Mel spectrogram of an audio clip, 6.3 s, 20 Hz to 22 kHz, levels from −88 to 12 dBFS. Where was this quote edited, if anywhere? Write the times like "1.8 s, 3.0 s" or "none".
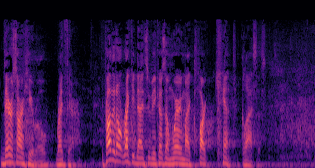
1.8 s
